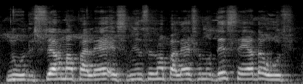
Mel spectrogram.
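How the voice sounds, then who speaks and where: A woman giving a university class lecture in an animated, storytelling way. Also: a little high, rapid-fire, reverberant. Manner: animated, storytelling, laughing often.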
